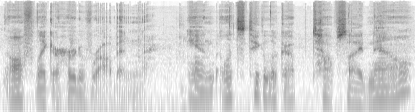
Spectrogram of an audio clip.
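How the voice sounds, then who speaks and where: A man narrates his gameplay in a low, gravelly voice. He takes his time, thinking aloud with whimsical little asides. There is faint background noise behind him. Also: lively intonation, normal speed, mellow. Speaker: let's player, host.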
